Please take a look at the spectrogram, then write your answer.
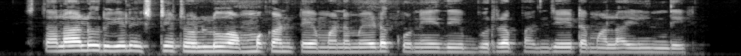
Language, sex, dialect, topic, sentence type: Telugu, female, Southern, banking, statement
